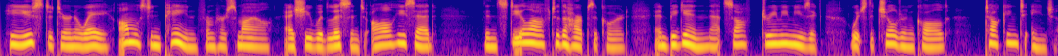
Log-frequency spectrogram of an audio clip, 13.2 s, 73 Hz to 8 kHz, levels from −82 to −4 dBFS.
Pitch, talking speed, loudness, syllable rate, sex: 180 Hz, 170 wpm, -18 LUFS, 4.6 syllables/s, female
